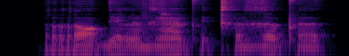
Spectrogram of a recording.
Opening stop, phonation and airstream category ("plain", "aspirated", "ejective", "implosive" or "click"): implosive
